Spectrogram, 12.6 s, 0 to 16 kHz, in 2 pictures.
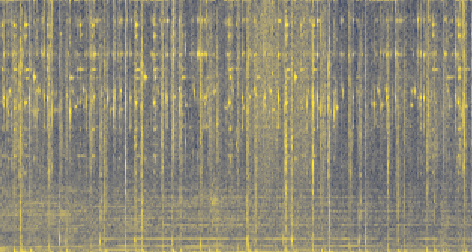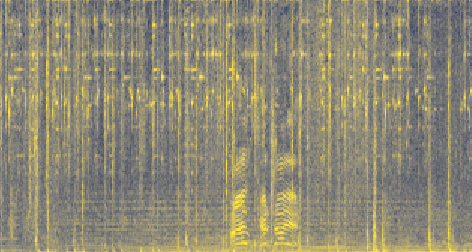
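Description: Roach, Geralt's horse in The Witcher 3, gallops with steady, fast clip-clopping hooves throughout, set against a continuous game music score and ambient bed, growing slightly louder toward the end.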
